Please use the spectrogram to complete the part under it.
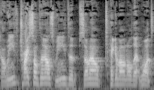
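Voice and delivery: urgent plan. Retold or imitated. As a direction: imitate a leader rallying under pressure. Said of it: "and she's like".

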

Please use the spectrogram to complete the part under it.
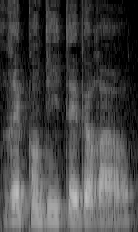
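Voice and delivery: plain reading voice

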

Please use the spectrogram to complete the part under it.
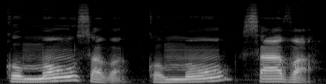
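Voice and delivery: slow, careful كومون سافا; slow teaching demo. Shown as a demonstration. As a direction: spell out كومون سافا slowly. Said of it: "مش صفاء".

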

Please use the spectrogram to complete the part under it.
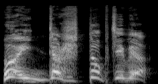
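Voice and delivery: high-pitched strained yelp; wail. A narrator's reading. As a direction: cry out in sudden pain without full volume. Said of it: "раздался вопль участкового". (сдавленный вопль от боли)

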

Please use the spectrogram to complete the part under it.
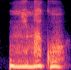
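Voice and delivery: high frightened whisper. Acted. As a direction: breathe it out, afraid. Wife repeats when asked.

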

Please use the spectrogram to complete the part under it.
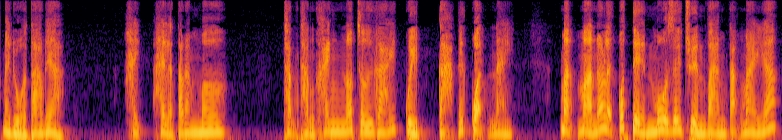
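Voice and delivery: high-pitched stammering disbelief; incredulous, careful questioning. A narrator's reading. Hoa doubts her roommate got a gift from Khanh, incredulous. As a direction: question it as if you might be dreaming. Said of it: "Như không tin, Hoa cẩn thận hỏi".

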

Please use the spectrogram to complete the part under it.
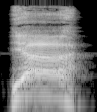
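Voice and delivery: high, strained, agonised cry; wounded man crying out; moaning surrender. A narrator's reading. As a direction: groan out a surrender in pain. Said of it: "простонал полковник".

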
